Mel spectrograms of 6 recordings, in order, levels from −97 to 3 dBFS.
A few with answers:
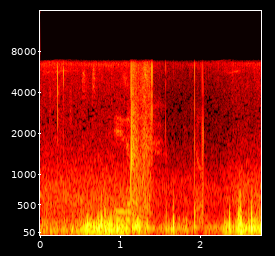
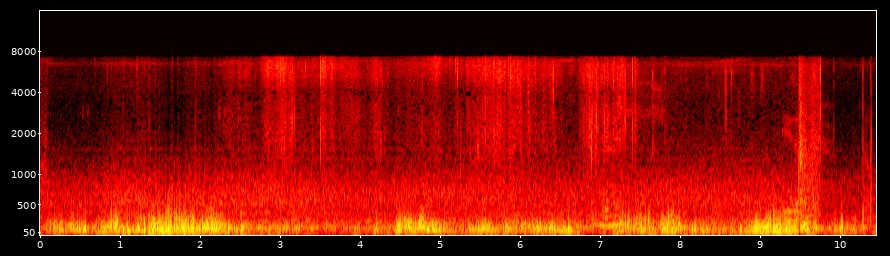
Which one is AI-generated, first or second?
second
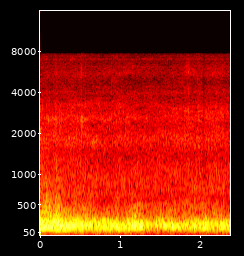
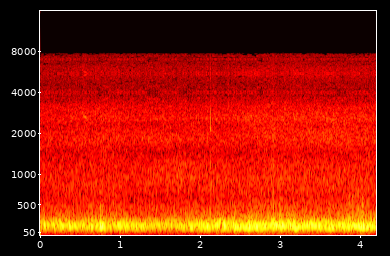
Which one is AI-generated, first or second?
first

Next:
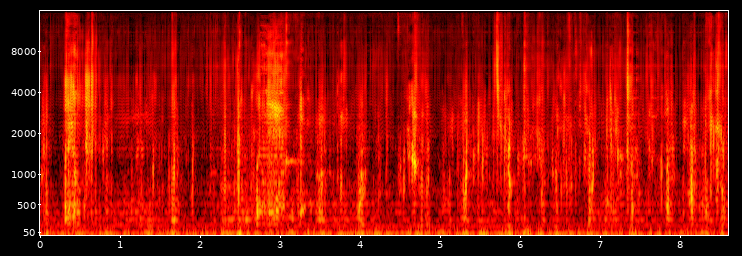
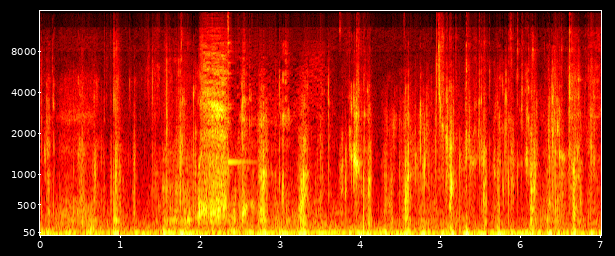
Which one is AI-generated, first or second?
first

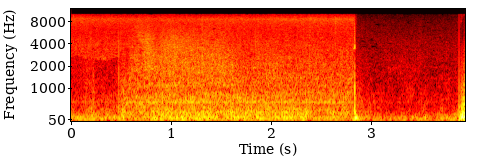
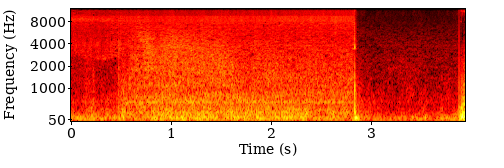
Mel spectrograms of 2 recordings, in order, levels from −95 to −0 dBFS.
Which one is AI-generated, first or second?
second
